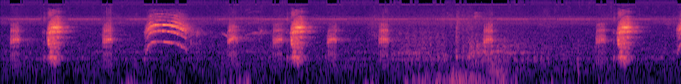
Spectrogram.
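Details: Wild toco toucan visiting a backyard for food: one rasping, arched croak early on, surrounded by many short, sharp, ticking notes spread irregularly across the clip.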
